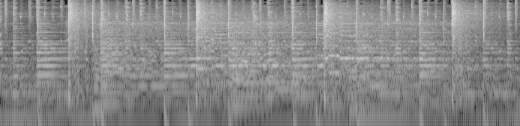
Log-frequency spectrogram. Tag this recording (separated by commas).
Music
